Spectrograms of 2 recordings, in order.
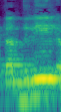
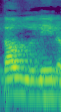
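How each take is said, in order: First: The middle consonant is pronounced as a d sound. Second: The middle consonant is pronounced as an l sound. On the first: "தால் மாதிரி தத்லீல் அப்படி சொல்லுவாங்க அதுவும் தப்பு" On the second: "லாம பயன்படுத்தி சொல்லுவாங்க"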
